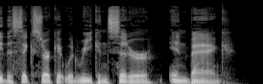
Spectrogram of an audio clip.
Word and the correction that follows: en banc: or in banc, as Paul said. That was one other thing that listener Paul commented on, Joe, was pronunciation there. Yeah. – Yes. – And really en banc, I guess. – Yeah. – Right. Or as you say, en banc.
